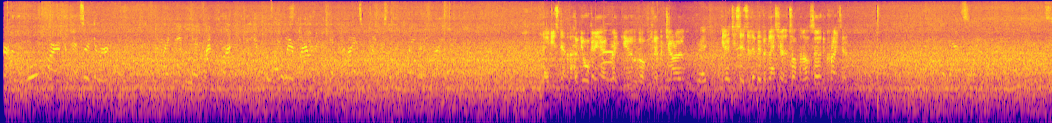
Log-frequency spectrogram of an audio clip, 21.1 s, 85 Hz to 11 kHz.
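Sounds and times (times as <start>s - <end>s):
people talking: 0.0s - 2.3s, 2.9s - 9.2s, 10.5s - 17.0s, 18.8s - 19.8s, 20.4s - 21.0s
aircraft cabin noise: 0.1s - 21.0s.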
